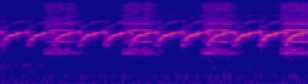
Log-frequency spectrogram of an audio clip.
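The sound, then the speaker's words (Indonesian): A car alarm is going off: a loud electronic tone sweeps and chirps in rapid repeating cycles, and a brighter pulsing pattern comes back every half second or so, steady and unbroken with no voices. “lampu hazard mobil menyala, dan alarm juga berbunyi. Ternyata itu adalah mobilku.”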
